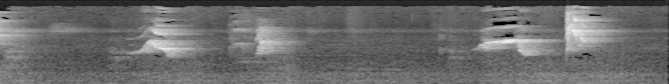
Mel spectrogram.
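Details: Pet lovebirds playing and eating fruit at lunchtime give short, sharp chirps that rise and fall, four bright calls spaced about a second apart, over a quiet background.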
